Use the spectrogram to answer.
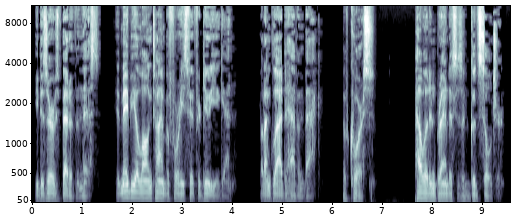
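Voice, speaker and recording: Very deep, stern military paladin. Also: male voice, moderate pace, breathy edge, no room sound, clean studio sound. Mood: earnest, measured. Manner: formal, clipped military bearing. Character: stern, dutiful soldier in power armor, paladin of a military order. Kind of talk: video game companion dialogue acting.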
